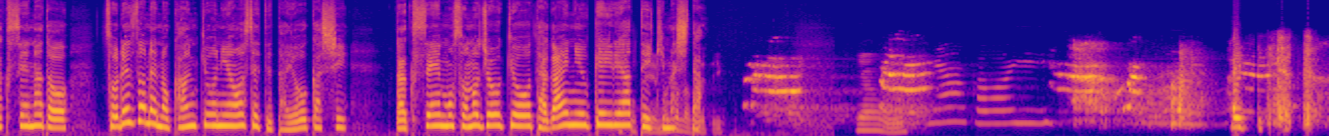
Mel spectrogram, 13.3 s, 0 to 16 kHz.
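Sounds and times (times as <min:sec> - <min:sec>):
speech: 0:00.0 - 0:07.3, 0:08.6 - 0:09.2, 0:12.3 - 0:13.0
pet domestic cat meowing during an online class: 0:07.4 - 0:09.6, 0:10.5 - 0:13.0.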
